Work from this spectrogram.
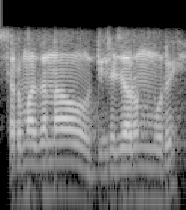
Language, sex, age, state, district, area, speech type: Marathi, male, 18-30, Maharashtra, Buldhana, rural, conversation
